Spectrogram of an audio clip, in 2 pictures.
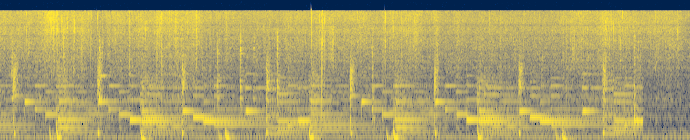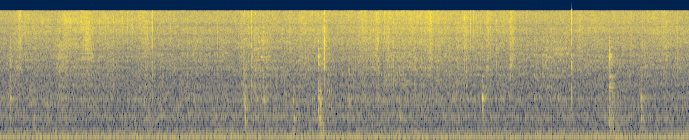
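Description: Finely chopped onions sizzling in hot oil in a pot while being stirred, with a few light scrapes of a spatula against the pot; they are being sautéed until browned. Background music with a steady beat plays over the first half and stops about ten seconds in.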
